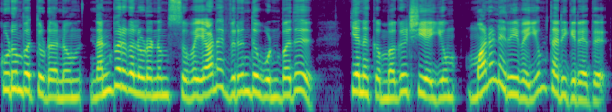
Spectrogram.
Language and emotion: Tamil, happy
